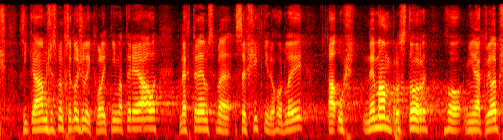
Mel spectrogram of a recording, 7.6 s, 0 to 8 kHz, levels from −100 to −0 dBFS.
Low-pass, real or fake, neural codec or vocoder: 7.2 kHz; fake; vocoder, 44.1 kHz, 128 mel bands, Pupu-Vocoder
